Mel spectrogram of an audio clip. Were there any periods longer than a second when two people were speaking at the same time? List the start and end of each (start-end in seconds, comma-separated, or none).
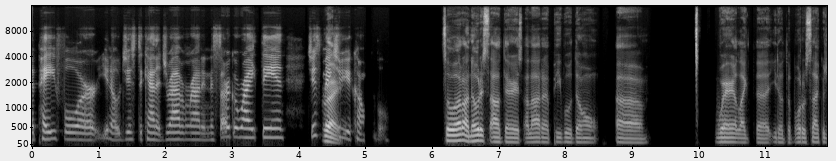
none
